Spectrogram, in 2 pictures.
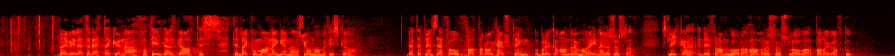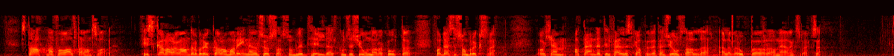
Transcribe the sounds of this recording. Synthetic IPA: d̪æɪʋɪlɛt̪ːəd̪ɛt̪ːəkʉnːəfoːt̪ʰɪld̪eːlt̪̚ɡɾɑːt̪ɪst̪ʰɪld̪æɪkʰʊmɑnːəɡɛnəɾɑsɪuːnəɾmɛfɪskəɾə̰ | d̪ɛt̪ːəpʰɾɪnsɛfəʊmfɑt̪ːɑɾoːɡɦæʉst̪ɪŋɔ̰ːbɾʉːkɑ̰ʋʔɑnd̪ɾəmɑɾiːnəɾɛsʉʂə̰ɾʂliːkɑt̪d̪ɛfɾɑmɡoːɾɑːʋhɑːʋɾɛsʉʂloːʋɑpʰɑɾɑɡɾɑ̰ːft̪ʰṵː | st̪ɑːt̪n̩ɑɾfɔɾʋɑlt̪ɑɾɑnsʋɑ̰ːɾə̰ | fɪskɑɾəɾoːɡɑnd̪ɾəbɾʉːkɑɾɑʋmɑɾiːnəɾɛsʉʂəɾsɔmblɪt̪ʰɪld̪eːlt̪̚kʰʊnsəsjuːnəɾɔkʰʋuːt̪əɾfɔɖɛsːəsɔmbɾʉːksɾɛ̰t̪ː | ʔɔ̰çɛmɑt̪̚d̪ɛnd̪ət̪ɪlfɛlːəskɑ̰ːpəʋepʰɛnsɪuːnsɑ̰ld̪əɾɛ̰lːəɾʋɛɾʊpːøːəɾəɑːʋnæːɾɪŋsʋæ̰ɾksə̰n

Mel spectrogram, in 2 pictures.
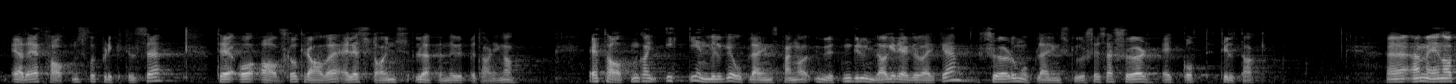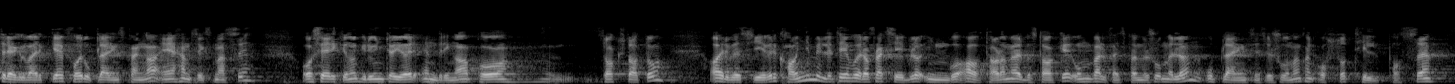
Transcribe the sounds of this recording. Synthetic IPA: ʔɛd̪ɛɛt̪ʰɑːt̪n̩sfɔɾpʰlɪkt̪əlsət̪ʰɪlʔɔʔɑːʋʂɭoːkʰɾɑːʋəʔɛ̰lːəst̪ɑnsløːpənd̪əʉːt̪̚bət̪ʰɑ̰ːlɪŋɑ | ʔɛt̪ʰɑːt̪n̩kʰɑnɪkːəɪnʋɪlɡəʊplæːɾɪŋspʰɛŋːɑʔʉːt̪n̩ɡɾʉnlɑːɡəɾeːɡəlʋæɾkəʂøːɽʊmʊplæːɾɪŋskʰʉ̰ːʂɪsæɪʂøːɽɛt̪̚ɡɔt̪ʰːɪlt̪ʰɑ̰ːk | æmæɪnəɾɑt̪ɾeːɡəlʋæɾkəfɔɾʊplæːɾɪŋspʰɛŋːɑʔɛɦɛnsɪk̚t̪smɛsɪʔɔʂeːɾɪkːənuːɡɾʉnt̪ʰɪlɔjøːɾəʔɛnd̪ɾɪŋɑpʰɔ | d̪ɑːkst̪ɑːt̪ʊ | ʔɑ̰ɾbæɪsjiːʋəɾkʰɑnɪmɪd̪ləʈiːʋæːɾɑfɽɛksiːbəlɔʔɪŋɡoːʔɑːʋt̪ʰɑːləmɛɑɾbɛɪst̪ʰɑːkəɾʊmʋɛlfæɖspʰæɾʋɛʂuːnɛlœnːʊplæːɾɪŋsɪnst̪ɪt̪ʉʂuːnɑnkʰɑnʔɔsːɔt̪ʰɪlpʰɑsə

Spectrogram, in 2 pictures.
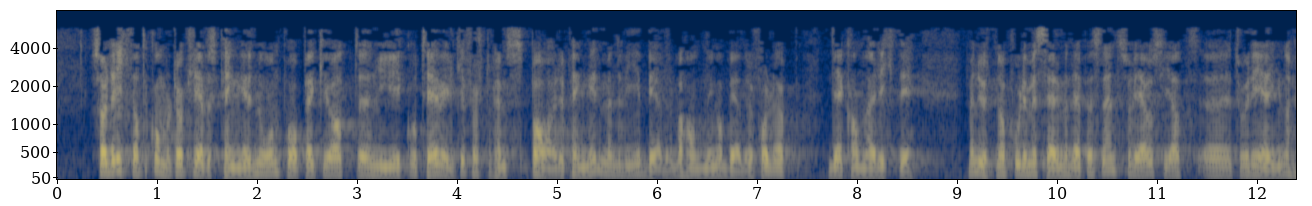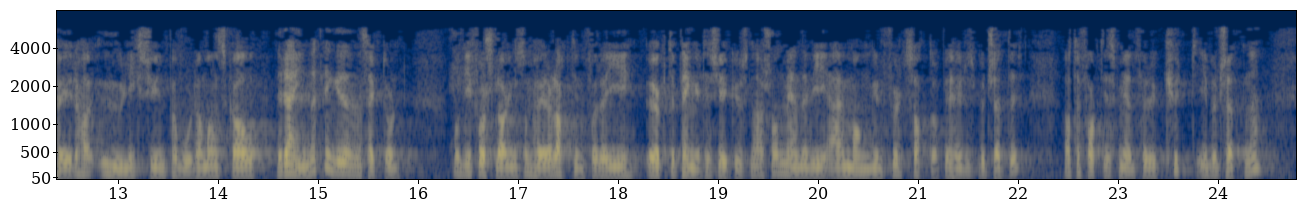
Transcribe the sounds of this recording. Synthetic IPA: sɔæɖɛɾɪkt̪ɪɑt̪̚d̪ɛkʰɔmːəʈɪlɔkʰɾeːʋəspʰɛŋːəɾnuːənpʰoːpeːkəɾjʊɑt̪nyːɪkʊʊt̪ʰeːʋɪlɪkəfœʂʈɔfɾɛmst̪spɑːɾəpʰɛŋːəɾmɛnd̪ɛʋɪljiːbeːd̪ɾəbəɦɑnd̪lɪŋɔbeːd̪ɾəfɔɭøːp | d̪ɛkʰɑnʋæːɾəɾɪkt̪ɪ | mɛnʉːt̪n̩ɔpʰʊlɛmɪseːɾəmɛd̪ɛpʰɾɛsɪd̪ɛnt̪sɔʋɪljæɪjʊsiːɑt̪jæɪt̪ʰɾuːɾɛjeːɾɪŋənɔɦœʏɾəɦɑɾʉːliːksyːnpʰɔʋʊɖɑnmɑnskɑlɾæɪnəpʰɛŋːəɾɪd̪ɛnːəsɛkt̪ʊɳ | ɔd̪ɪfɔʂɭɑːɡənəsɔmɦœʏɾəhɑɭɑk̚t̪ɪnfɔɾɔjiːøːkt̪əpʰɛŋːəʈʰɪlsyːkəhʉːsnəhæːʂɔnmeːnəɾʋɪʔæɾmɑŋːəlfʉlt̪sɑt̪ːɔpːɪhœʏɾəsbʉd̪ʂɛt̪ːəɾ | ɑt̪̚d̪ɛfɑkt̪ɪskmeːd̪føːɾəɾkʰʉt̪ʰːɪbʉd̪ʂɛt̪ːənə

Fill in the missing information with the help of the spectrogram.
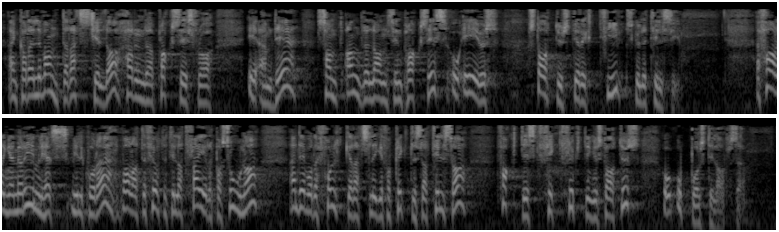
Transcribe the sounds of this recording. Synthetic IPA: ʔæɪŋkɑɾɛləʋɑnt̪əɾɛt̪sɕɪld̪əɾhæːɾʉnd̪əɾpʰɾɑksɪsfɾɑʔeːʔɛmd̪eː | sɑmt̪ʰɑnd̪ɾəlɑnːsɪnpʰɾɑksɪsɔːʔeːʉːs | st̪ɑːt̪ʉsd̪ɪɾɛkt̪ʰiːʋskʉlːət̪ʰɪlsḭː | æɾfɑːɾɪŋənmeːɾiːməlɪheːt̪sʋɪlkʰoːɾəʋɑːɾɑt̪̚d̪eːføːɾt̪ət̪ʰɪlɑt̪flæɪɾəpʰæsuːnəɾɛnd̪ɛːʋɑd̪əfɔlkəɾɛt̪slɪɡəfɔɾpʰlɪkt̪l̩səɾt̪ʰɪlsɔfɑkt̪ɪskfɪkːflʏkt̪nɪŋəst̪ɑːt̪ʉsoːɡʊphɔlst̪ʰɪlɑ̰ːt̪ʰl̩sə̰

